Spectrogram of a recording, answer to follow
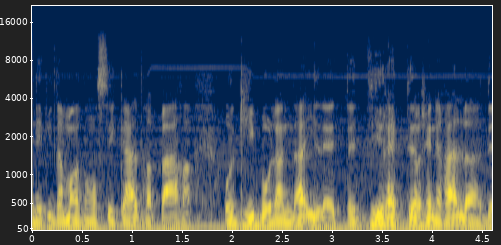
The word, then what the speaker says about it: Auguy Bolanda: Ogi Bolanda, bonsoir et bienvenue.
